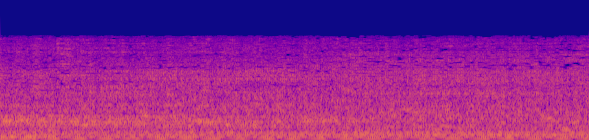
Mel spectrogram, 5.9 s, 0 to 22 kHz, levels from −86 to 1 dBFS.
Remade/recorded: recorded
